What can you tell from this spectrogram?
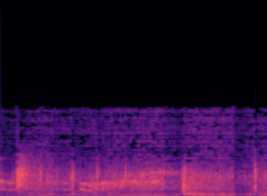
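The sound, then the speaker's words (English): A brief scuffle: several dull thuds and knocks as a man falls and strikes a desk in an office, fairly loud, with muffled voices underneath. “He struck the desk when he fell.”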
